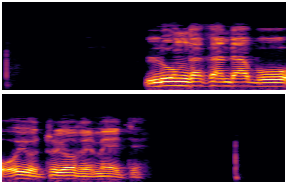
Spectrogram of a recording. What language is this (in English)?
Batanga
